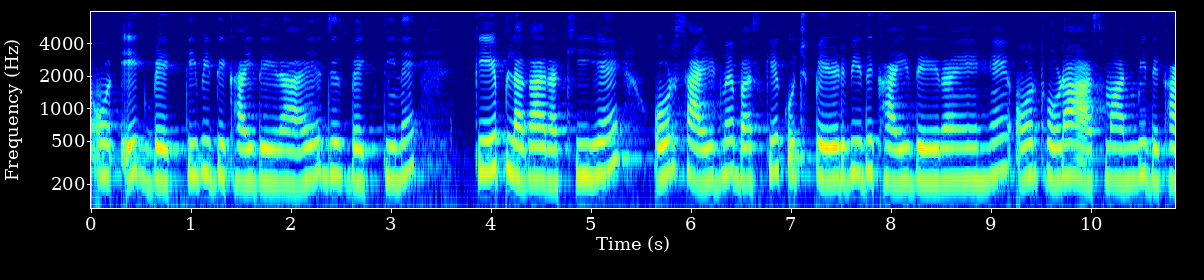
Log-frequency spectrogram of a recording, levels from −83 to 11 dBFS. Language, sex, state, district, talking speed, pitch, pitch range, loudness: Hindi, female, Chhattisgarh, Kabirdham, 175 wpm, 225 Hz, 215-240 Hz, -32 LUFS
